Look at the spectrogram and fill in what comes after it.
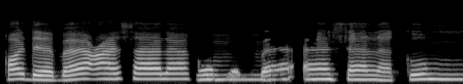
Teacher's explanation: Enggak boleh panjang. Sya juga jangan dipanjangkan karena enggak ada huruf madnya.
